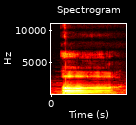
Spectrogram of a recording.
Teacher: So this is a back vowel, back and open vowel. It's sort of like the A in father in English.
